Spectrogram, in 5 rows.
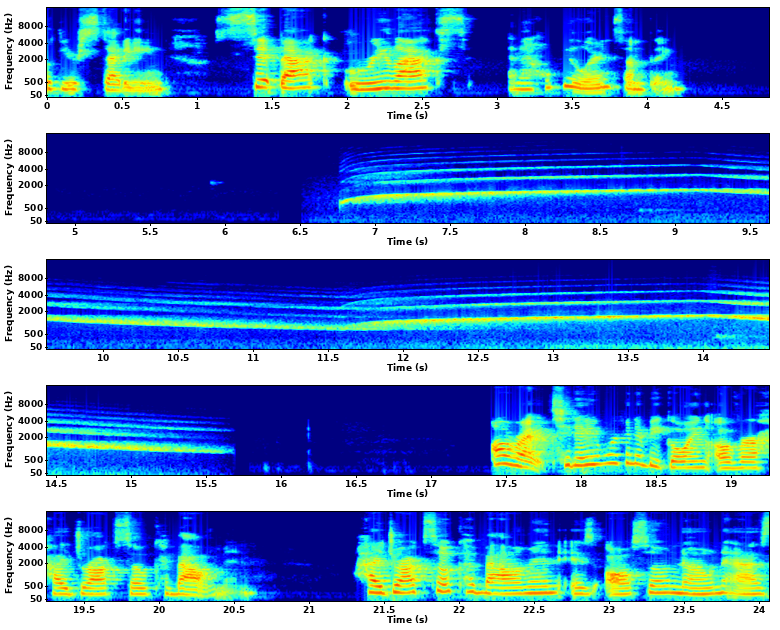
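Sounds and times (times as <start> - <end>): emergency siren wailing: 6.8 - 15.7.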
